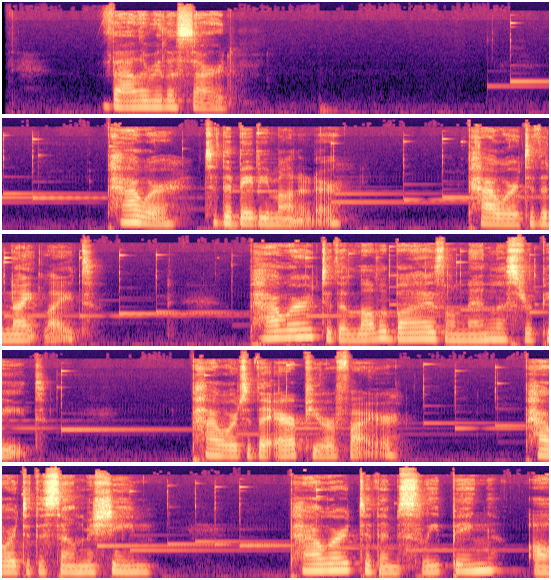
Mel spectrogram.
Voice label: English VO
